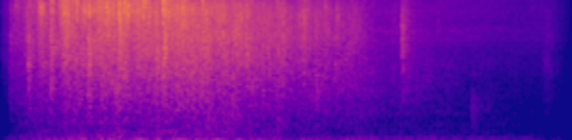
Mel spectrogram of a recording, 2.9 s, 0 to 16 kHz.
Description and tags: Umbrella shake1
Sound of ubrella shaking
noises, egoless, sounds, umbrella, vol, 0, natural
